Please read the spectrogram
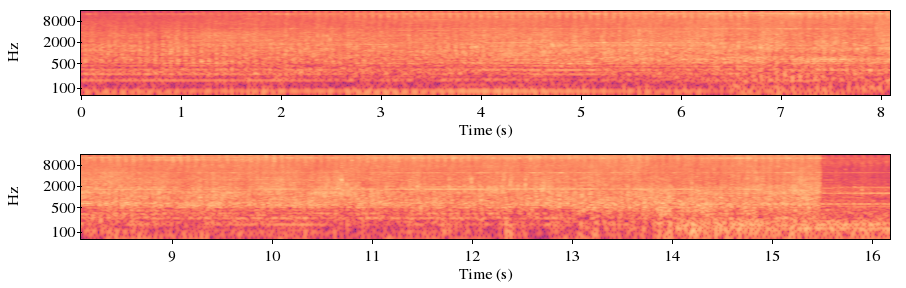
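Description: Bell JetRanger helicopter hovering close by, its turbine engine and rotor running steadily and growing louder. Near the end it switches suddenly to a steadier, more even hum, as heard from inside the cabin.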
